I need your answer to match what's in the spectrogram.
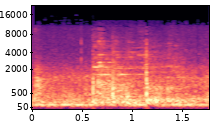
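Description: A man drums his fingers on a bar counter after a bartender pours him bourbon: a handful of quick, light taps in an uneven patter over a steady low hum.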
